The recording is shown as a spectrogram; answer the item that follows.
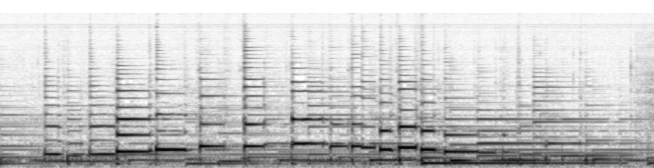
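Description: Classical guitar improvisation: a quick run of single plucked notes over low bass notes that ring on for a second or two.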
